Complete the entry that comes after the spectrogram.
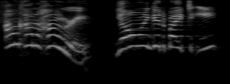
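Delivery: high, fast, easygoing Jesus voice; casual Jesus. Acted. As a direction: toss off a breezy lunch suggestion. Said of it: "Jesus turns and says".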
